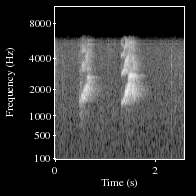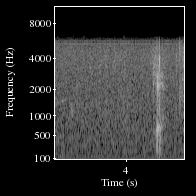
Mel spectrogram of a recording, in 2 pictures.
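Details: A pet cockatiel, one of six kept indoors in cages, gives two short, bright chirps less than a second apart, then quiet apart from a faint click.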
